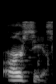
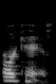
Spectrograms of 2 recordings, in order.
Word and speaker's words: Arceus: said how it's pronounced is it archaic or arceus i think it's archaious because of um type nulls and sylval using the rks system i think that's what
